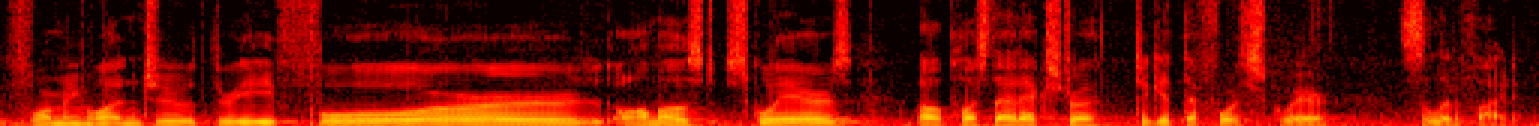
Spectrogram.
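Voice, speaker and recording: Man, math teacher, soft dark tone, read-along delivery with casual asides, long reverb, noticeable noise. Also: a little high. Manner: explanatory, checks understanding with short asides. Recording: long reverberant echo, clearly noisy background.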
